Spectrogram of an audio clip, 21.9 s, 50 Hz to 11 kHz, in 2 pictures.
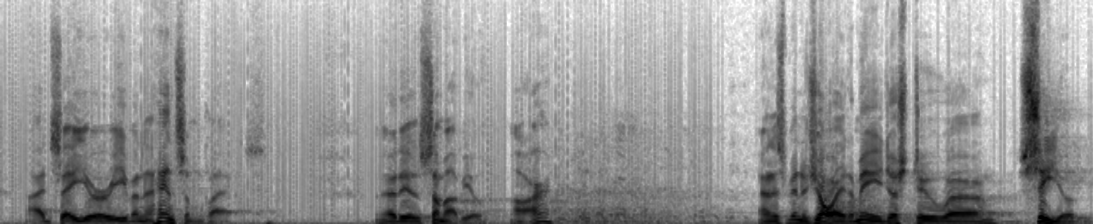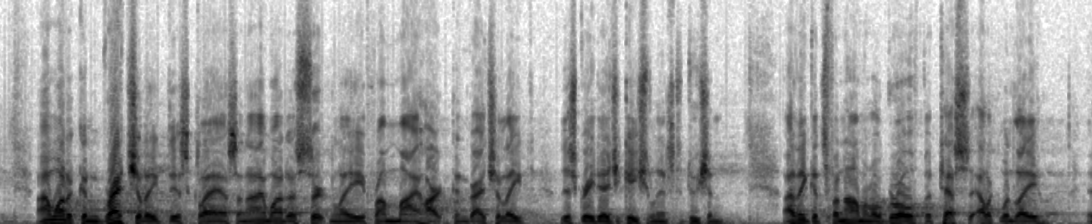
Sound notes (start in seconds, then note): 5.3 chuckling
